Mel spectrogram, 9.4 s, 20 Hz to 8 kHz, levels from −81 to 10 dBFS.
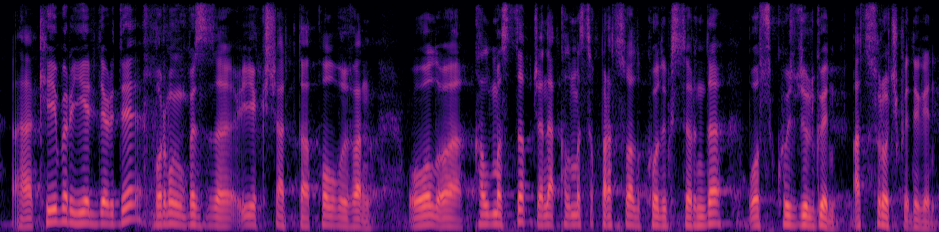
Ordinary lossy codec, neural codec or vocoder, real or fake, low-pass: none; codec, 16 kHz, 4 kbps, X-Codec, HuBERT features, trained on LibriSpeech; fake; none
